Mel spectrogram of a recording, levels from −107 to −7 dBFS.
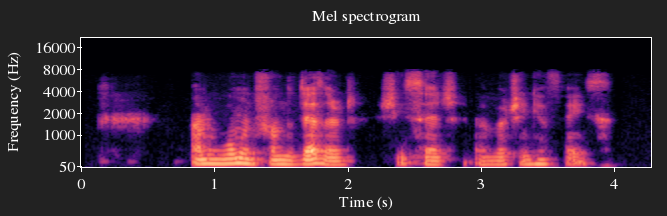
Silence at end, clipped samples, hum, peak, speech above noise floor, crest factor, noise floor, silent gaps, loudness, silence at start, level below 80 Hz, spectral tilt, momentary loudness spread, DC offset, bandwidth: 0.3 s; under 0.1%; none; -4 dBFS; 23 dB; 24 dB; -49 dBFS; none; -27 LUFS; 0.15 s; -64 dBFS; -6.5 dB/octave; 20 LU; under 0.1%; 7.8 kHz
